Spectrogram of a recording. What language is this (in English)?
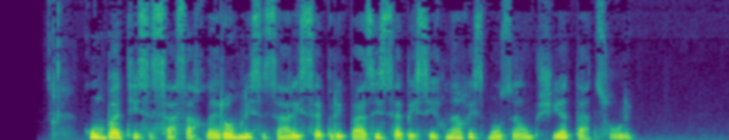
Georgian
